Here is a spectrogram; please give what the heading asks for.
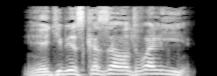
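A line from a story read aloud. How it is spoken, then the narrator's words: Barking snap. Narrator (Russian): Огнев рявкнул, но от подушки не оторвался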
